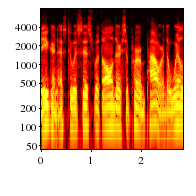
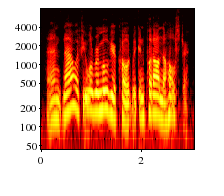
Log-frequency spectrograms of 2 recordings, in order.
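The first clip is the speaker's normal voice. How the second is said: put-on higher, courteous old man's voice; old shopkeeper; 7 semitones higher than usual. A narrator's reading. Old man asking Farah to remove his coat, higher voiced. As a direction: politely direct the next step.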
